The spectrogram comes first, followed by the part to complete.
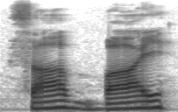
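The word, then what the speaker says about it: ສະບາຍດີ: С, А, Б, А, И, Д, И, которая пишется над буквой Д. Сабайди.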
